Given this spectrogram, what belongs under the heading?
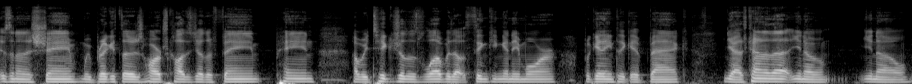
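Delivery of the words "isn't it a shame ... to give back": normal talking voice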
